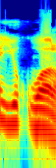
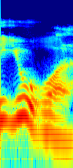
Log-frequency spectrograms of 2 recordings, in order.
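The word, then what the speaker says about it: 유월: Tapi ketika bertemu dengan satuan bulan wol, maka yuk menjadi yuwol. Dibacanya yuwol tanpa memasukkan G-nya.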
